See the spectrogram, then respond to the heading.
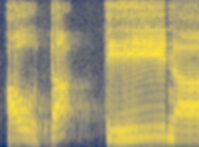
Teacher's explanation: حمزہ زبر واو او، تا زبر حمزہ تا، او تا، تا زیر یا، تی، نون زبر الف نا، او تا تینا. یا مدہ ایک الف کی مقدار لمبا کر کے پڑھیں گے. یہاں پہ حمزہ جھٹکے کے ساتھ پڑھا جائے گا، تا تی، اس طریقے سے.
